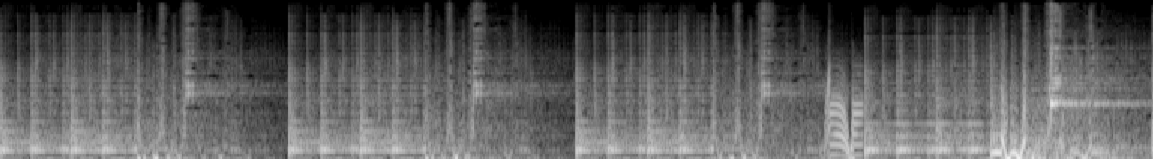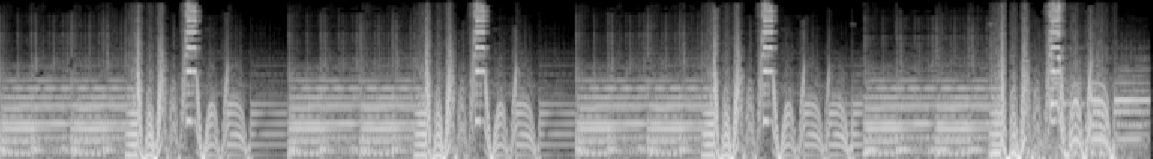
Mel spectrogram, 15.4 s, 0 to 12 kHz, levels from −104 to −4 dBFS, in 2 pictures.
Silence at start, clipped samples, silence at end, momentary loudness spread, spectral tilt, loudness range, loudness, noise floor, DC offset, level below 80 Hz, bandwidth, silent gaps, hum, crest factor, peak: 0 s; under 0.1%; 0 s; 16 LU; -5 dB/octave; 12 LU; -23 LUFS; -47 dBFS; 0.3%; -34 dBFS; 11.5 kHz; none; none; 16 dB; -8 dBFS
